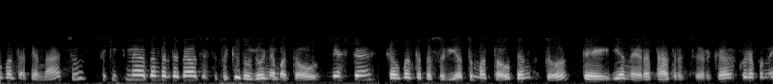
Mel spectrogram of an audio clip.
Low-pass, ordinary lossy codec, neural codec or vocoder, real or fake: 5.4 kHz; MP3, 48 kbps; autoencoder, 48 kHz, 128 numbers a frame, DAC-VAE, trained on Japanese speech; fake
